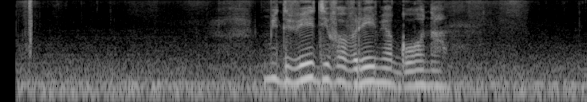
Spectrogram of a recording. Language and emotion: Russian, sad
